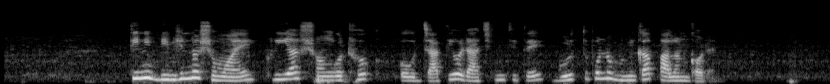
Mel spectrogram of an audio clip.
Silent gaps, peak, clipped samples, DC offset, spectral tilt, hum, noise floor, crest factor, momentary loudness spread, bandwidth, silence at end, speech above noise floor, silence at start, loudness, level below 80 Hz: none; -2 dBFS; under 0.1%; under 0.1%; -6 dB/octave; none; -53 dBFS; 18 dB; 12 LU; 7.8 kHz; 0.35 s; 35 dB; 1.3 s; -18 LUFS; -60 dBFS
